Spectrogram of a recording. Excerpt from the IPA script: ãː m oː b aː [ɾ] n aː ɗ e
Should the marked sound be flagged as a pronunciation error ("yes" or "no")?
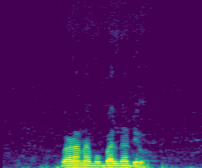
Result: yes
